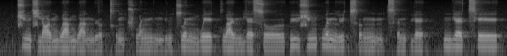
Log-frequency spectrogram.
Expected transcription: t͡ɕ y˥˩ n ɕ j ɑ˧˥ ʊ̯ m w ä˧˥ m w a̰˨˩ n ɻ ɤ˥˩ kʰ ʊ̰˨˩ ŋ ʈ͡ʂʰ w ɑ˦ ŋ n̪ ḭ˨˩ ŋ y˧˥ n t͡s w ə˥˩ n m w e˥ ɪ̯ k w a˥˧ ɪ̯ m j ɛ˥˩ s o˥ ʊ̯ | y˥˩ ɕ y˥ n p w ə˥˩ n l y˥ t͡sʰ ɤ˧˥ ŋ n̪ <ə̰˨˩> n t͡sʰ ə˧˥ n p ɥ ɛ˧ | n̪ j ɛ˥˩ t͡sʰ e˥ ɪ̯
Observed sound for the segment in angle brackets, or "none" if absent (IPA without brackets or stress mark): ə̰˨˩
